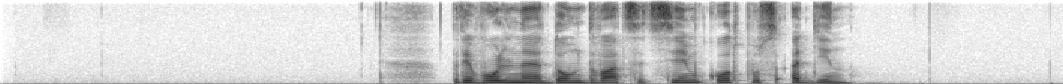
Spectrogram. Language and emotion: Russian, neutral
